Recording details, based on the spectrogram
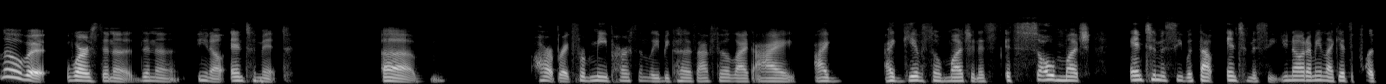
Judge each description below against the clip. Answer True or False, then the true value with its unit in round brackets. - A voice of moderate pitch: True (170 Hz)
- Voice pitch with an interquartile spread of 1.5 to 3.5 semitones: False (3.9 semitones)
